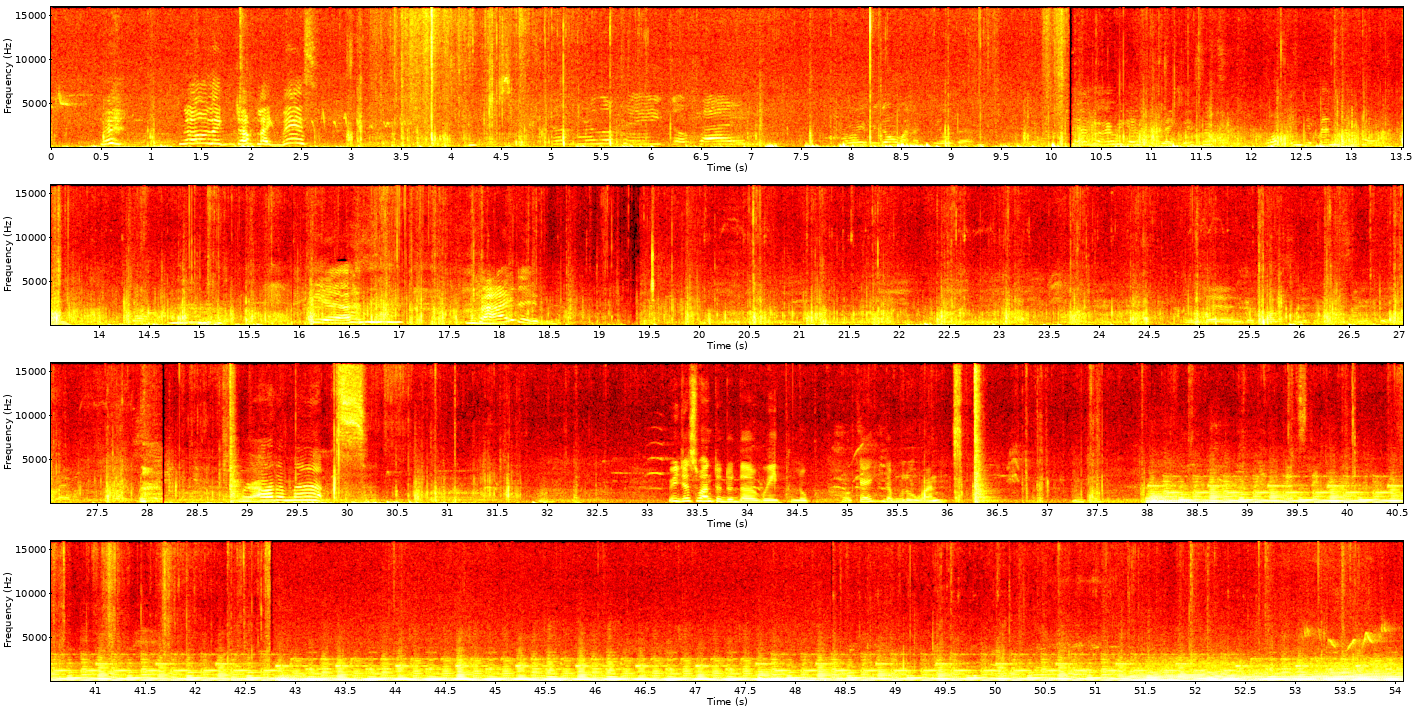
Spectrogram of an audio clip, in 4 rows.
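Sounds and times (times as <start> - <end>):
footsteps on dry leaves and twigs: 2.6 - 28.8.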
